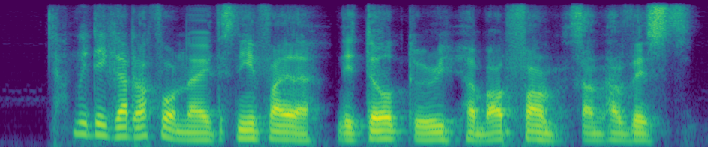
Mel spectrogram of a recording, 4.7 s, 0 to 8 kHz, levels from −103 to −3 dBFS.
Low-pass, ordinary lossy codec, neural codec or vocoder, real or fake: 7.2 kHz; none; codec, 16 kHz in and 24 kHz out, 0.6 kbps, FocalCodec, streaming, 2048 codes; fake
